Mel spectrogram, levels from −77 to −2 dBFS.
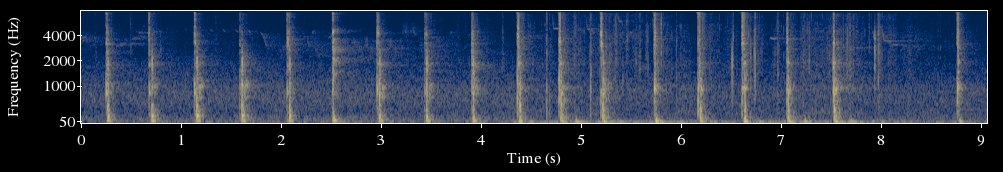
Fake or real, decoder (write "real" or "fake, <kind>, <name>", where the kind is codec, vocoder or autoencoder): real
